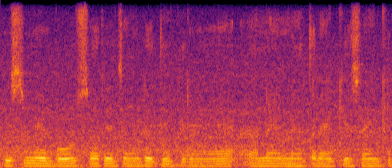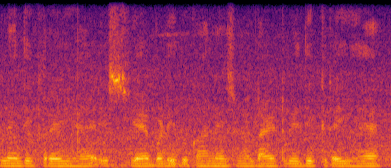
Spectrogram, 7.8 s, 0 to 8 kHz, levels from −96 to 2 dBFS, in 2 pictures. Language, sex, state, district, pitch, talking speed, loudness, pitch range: Hindi, male, Rajasthan, Bikaner, 115 Hz, 190 wpm, -16 LUFS, 115-120 Hz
